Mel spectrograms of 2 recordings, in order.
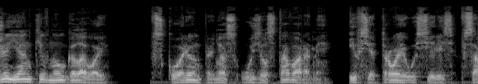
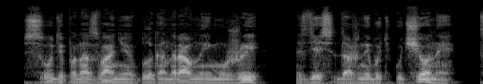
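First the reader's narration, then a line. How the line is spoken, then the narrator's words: Plain. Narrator (Russian): сказал Додзигун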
